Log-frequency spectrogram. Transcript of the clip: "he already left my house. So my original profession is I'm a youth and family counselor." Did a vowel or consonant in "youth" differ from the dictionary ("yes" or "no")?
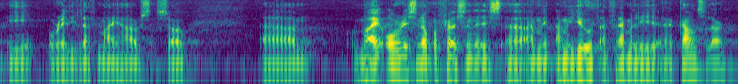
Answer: no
